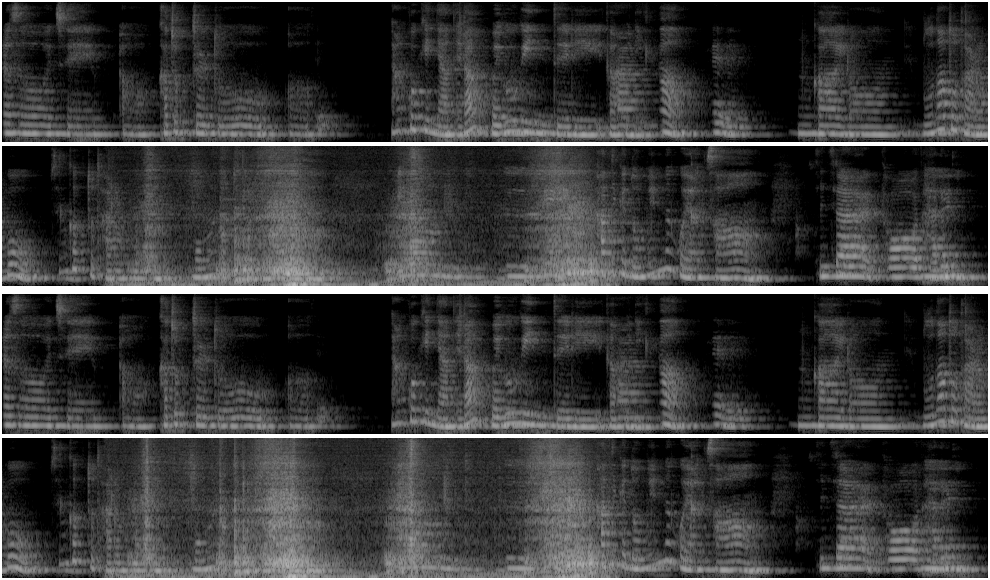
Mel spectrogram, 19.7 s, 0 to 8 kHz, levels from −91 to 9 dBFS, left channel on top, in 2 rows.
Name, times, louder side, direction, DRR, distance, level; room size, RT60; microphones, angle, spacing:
voice 1, 0.0-3.1 3.9-6.8 7.9-13.5 13.8-14.5 14.9-17.4 18.2-18.5 19.1-19.5, equal, ahead, 1 dB, 0.5 m, -38 dB
voice 2, 6.1-6.4 7.1-7.4 10.5-10.6 12.3-12.5 13.6-13.7 14.4-14.9 18.0-19.4, left 2 dB, 40° left, 1 dB, 0.7 m, -39 dB
sound 1, 10.9-16.0, right 2 dB, 90° right, 0.5 m, -33 dB
5.5 x 2.4 x 2.7 m, 0.72 s
head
